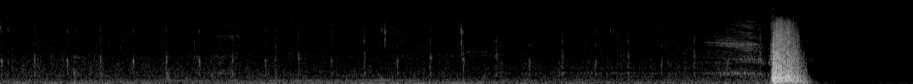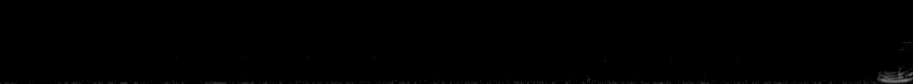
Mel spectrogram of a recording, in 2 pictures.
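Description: Light rain ticking on a parked car's windshield and body, many small scattered taps over a quiet hiss. About eight seconds in there is a sudden loud burst, and then the sound cuts out to dead silence.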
